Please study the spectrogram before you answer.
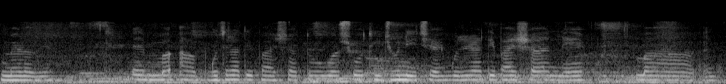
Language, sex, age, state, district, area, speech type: Gujarati, female, 18-30, Gujarat, Amreli, rural, spontaneous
